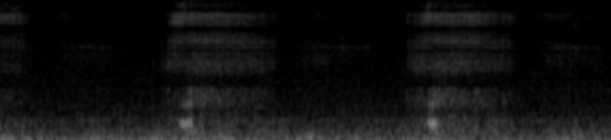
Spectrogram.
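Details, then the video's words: A sleeping cat snoring: two breathy, raspy snores about three seconds apart, each lasting roughly a second, with soft, quieter breathing in between in a calm room. "고양이 코골이 소리"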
